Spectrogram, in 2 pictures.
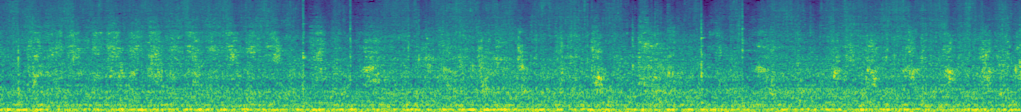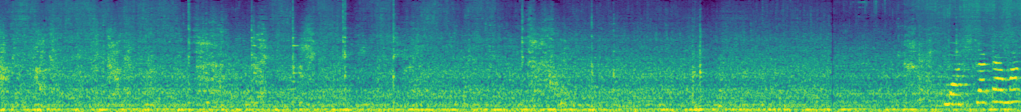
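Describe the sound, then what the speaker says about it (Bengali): Spice masala with sour yogurt being stir-fried in a pan, a continuous loud sizzle with scraping stirring strokes throughout, while someone talks over it. "টক দইটা দেওয়ার পরে ভালো করে এবার মশলাটাকে আমি কিছুক্ষণ ধরে কষিয়ে নেব।"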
